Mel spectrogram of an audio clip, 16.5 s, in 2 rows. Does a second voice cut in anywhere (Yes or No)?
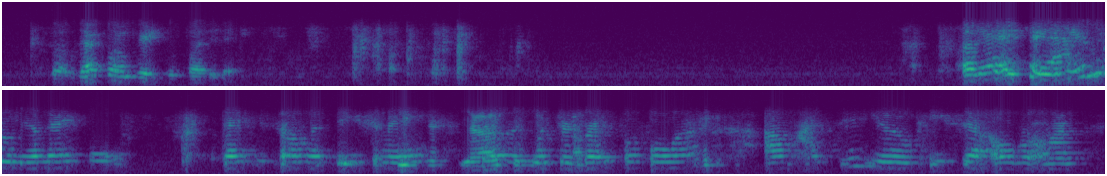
Yes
